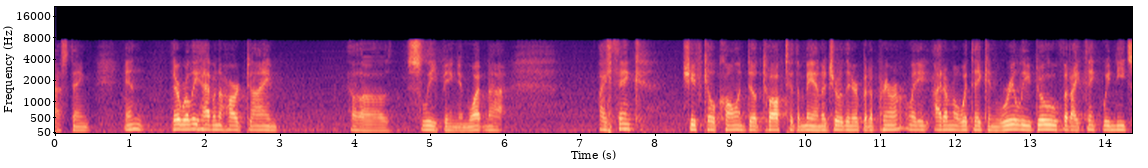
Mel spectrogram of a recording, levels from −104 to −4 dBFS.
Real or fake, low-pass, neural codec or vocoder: fake; 7.2 kHz; codec, 16 kHz in and 24 kHz out, 0.6 kbps, FocalCodec, streaming, 2048 codes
